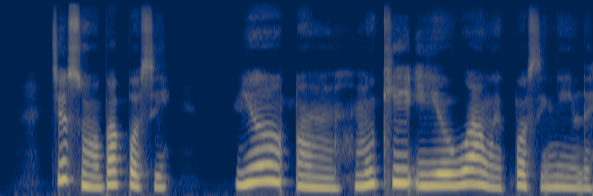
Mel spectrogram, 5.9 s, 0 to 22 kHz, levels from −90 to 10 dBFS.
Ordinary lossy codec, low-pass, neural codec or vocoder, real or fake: none; 19.8 kHz; autoencoder, 48 kHz, 32 numbers a frame, DAC-VAE, trained on Japanese speech; fake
